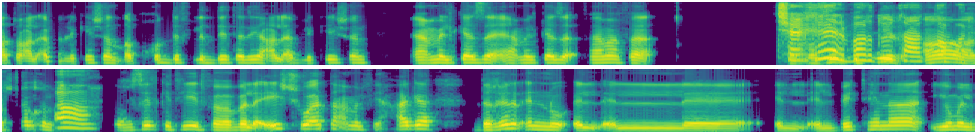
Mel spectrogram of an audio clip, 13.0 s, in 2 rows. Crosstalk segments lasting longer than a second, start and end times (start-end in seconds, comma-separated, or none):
5.2-6.5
